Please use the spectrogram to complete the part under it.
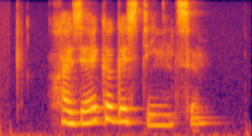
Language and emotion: Russian, neutral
